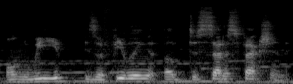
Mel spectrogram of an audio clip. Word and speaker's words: ennui: drollery ennui boredom Tetum note the pronunciation ennui is from the French and keeps its French pronunciation unweave is a feeling of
